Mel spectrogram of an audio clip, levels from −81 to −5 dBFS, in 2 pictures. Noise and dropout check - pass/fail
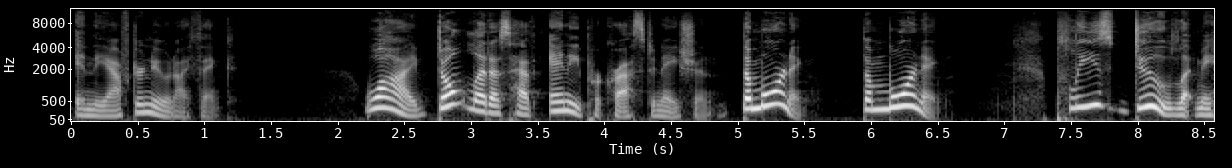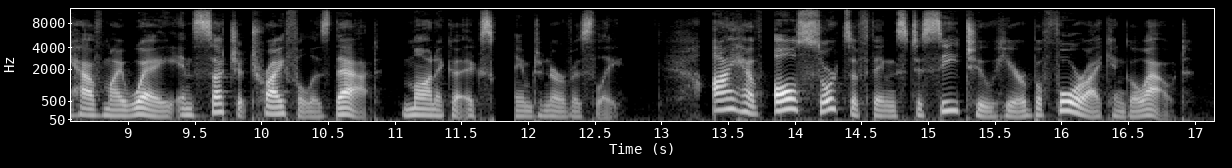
fail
